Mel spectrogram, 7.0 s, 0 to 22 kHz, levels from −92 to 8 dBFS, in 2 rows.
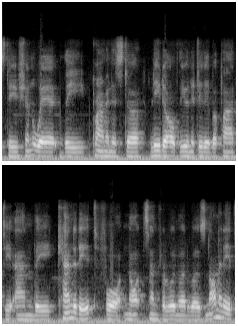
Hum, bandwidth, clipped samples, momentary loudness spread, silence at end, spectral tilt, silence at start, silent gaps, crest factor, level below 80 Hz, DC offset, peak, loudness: none; 8.6 kHz; under 0.1%; 8 LU; 0 s; -7 dB/octave; 0 s; none; 14 dB; -28 dBFS; under 0.1%; 0 dBFS; -14 LUFS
